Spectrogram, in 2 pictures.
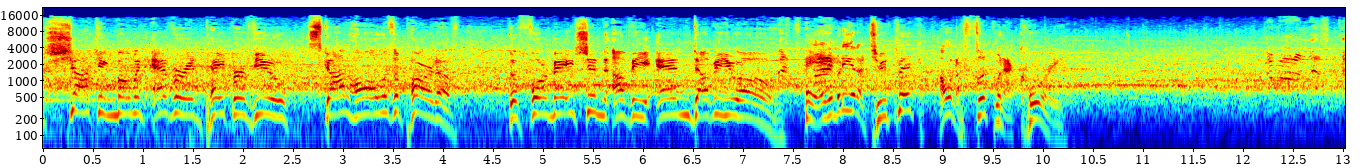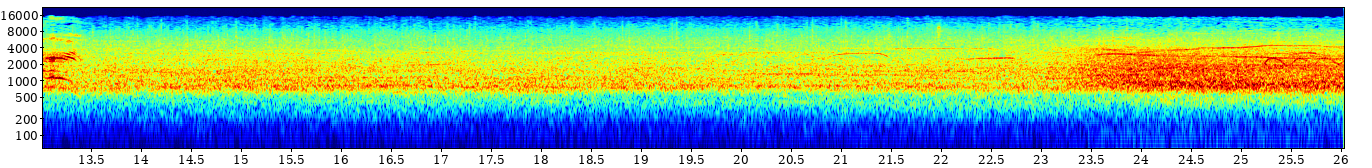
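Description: A large crowd cheers and roars steadily, swelling louder near the end.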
